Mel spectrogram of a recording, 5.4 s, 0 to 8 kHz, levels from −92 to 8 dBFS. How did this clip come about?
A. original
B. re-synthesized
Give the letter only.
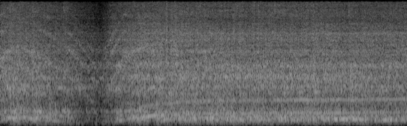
B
